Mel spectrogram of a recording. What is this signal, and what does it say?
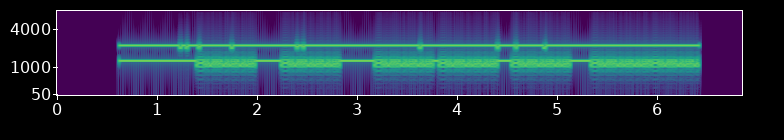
300-baud modem data (Bell 103 tones), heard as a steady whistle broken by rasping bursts, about 300 baud, 200 Hz shift.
